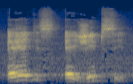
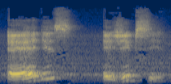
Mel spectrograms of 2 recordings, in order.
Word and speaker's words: Aedes aegypti: A pronúncia correta desse cara aí é Aedes aegypti. Eu ainda não ouvi nenhuma pronúncia correta nos telejornais. Vocês já ouviram? Repetindo, Aedes aegypti.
